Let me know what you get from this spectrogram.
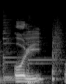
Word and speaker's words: Olle: Tú manejas a, un niño que se llama Ol, o se escribe Ole, O-L-L-E.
